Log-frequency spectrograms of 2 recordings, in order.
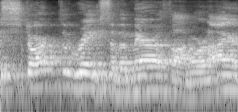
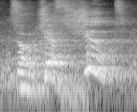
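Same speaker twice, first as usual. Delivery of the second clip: slow, high, laughing mock instruction; mock coach; 9 semitones higher, much slower than usual. Coach telling players aimlessly, slow mocking laugh. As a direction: drag it out as a silly order. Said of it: "Do they sit there and go".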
